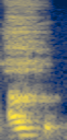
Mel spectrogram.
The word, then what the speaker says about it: Osich: I was trying to say his name earlier. It's Oshie.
